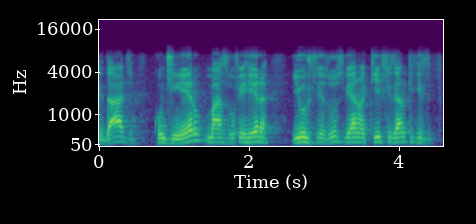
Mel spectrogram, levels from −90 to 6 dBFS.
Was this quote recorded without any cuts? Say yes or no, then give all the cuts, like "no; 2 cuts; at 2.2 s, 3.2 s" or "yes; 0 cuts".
no; 2 cuts; at 1.8 s, 2.8 s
